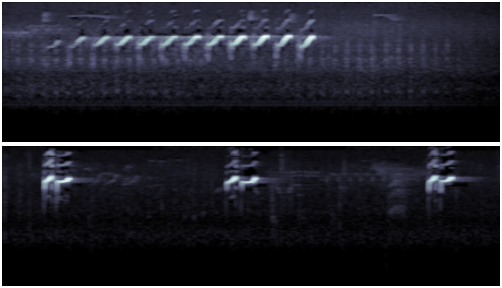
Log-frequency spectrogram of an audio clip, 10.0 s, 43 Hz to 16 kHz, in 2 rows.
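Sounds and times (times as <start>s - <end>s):
spotted sandpiper singing high rising whistled notes: 0.4s - 3.2s, 5.4s - 6.4s, 7.2s - 8.0s, 8.8s - 9.8s.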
